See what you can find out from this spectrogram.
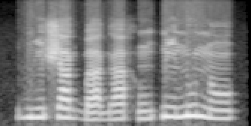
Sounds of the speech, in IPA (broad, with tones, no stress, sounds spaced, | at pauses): b ĩ˧ ʃ a˧ ɡ͡b a˨ ɡ a˨ h ũ˨ k͡p ĩ˧ n u˦ n ɔ̃˧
